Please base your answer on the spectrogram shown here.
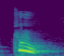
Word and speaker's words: tout: Attention, on ne prononce pas le S du déterminant tout. On ne dit pas tous, mais tout.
